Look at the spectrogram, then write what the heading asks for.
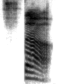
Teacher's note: நாவின் நுனிப்பாகமும் மேல் முன் பற்களின் பின்புற வேரை தொட்டு விலகும் போது உண்டாகிறது.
